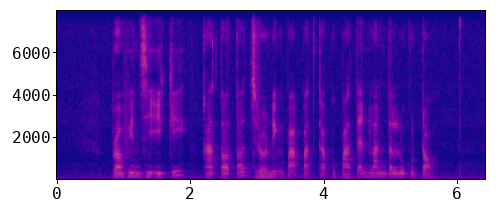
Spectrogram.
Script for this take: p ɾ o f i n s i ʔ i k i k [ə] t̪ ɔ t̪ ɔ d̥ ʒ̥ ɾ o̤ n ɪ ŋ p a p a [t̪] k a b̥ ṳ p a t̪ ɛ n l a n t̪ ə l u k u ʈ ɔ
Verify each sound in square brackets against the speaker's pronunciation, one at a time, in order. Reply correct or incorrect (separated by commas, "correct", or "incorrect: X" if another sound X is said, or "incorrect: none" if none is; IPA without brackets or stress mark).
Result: incorrect: a, correct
